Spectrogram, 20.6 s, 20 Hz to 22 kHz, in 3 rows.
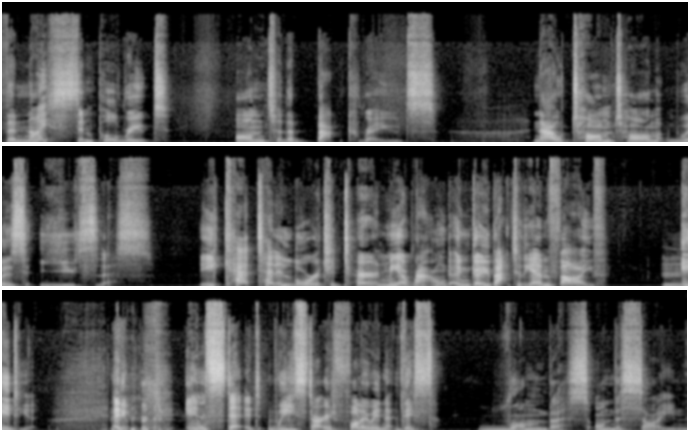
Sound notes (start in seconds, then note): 14.8 laughs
